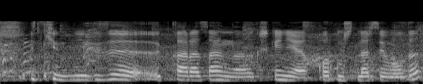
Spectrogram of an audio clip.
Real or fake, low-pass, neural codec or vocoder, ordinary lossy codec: real; none; none; none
